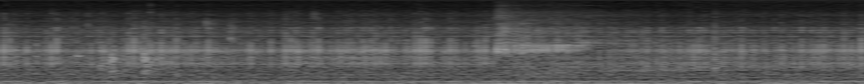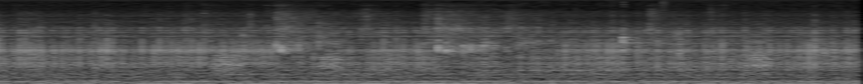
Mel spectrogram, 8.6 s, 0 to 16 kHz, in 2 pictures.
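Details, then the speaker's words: AliExpress water-cooling pump in a PC loop with a 140mm radiator, heard at idle after power-up: a constant low hum under a steady hissing, bubbly wash, far louder than it should be. Owner says it is quite noisy, possibly because it is new, and plans to swap it. "isn't it annoying this noise yeah that's what pump noise makes"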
